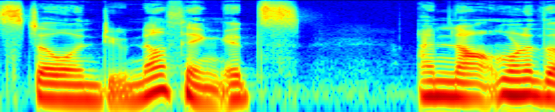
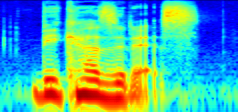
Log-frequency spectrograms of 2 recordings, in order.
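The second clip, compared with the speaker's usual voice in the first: mock dead serious, flat, matter-of-fact deadpan; 2 semitones higher than usual. Retelling what Jeremy said while driving around, imitating Jeremy's deadpan. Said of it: "deadpan, totally serious".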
